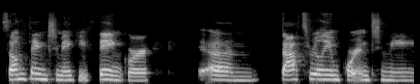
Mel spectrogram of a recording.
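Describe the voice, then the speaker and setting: A woman speaks in an ordinary speaking voice with a Canadian accent. She keeps a moderate pace and fairly even intonation. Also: dry, close sound with no echo. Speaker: opera singer. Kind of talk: casual chat.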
